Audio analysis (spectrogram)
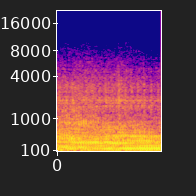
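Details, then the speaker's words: Honda Verza motorcycle being repaired for hard starting. After the work it holds a steady, even, low idle putter with no misses or knocks, now fairly normal. The slightly low idle is possibly from the piston and block still wearing in. "menurun sudah sedikit normal ya"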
